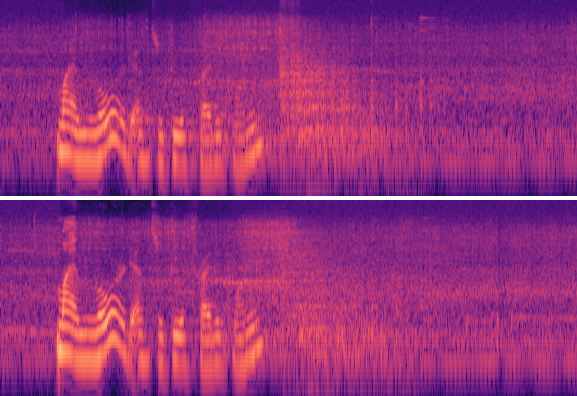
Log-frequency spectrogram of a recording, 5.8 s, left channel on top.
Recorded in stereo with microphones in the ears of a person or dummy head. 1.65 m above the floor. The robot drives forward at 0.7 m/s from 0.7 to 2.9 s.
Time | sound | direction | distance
0.6 | a woman speaking | 75° right (ahead or behind) | 0.6 m
2.8 | a gunshot | 45° left (ahead or behind) | 2 m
